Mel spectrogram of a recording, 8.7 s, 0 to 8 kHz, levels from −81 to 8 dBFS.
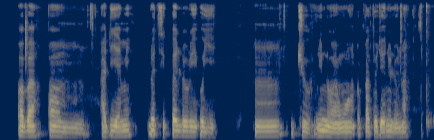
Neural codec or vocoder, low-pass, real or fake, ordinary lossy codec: none; 7.2 kHz; real; none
